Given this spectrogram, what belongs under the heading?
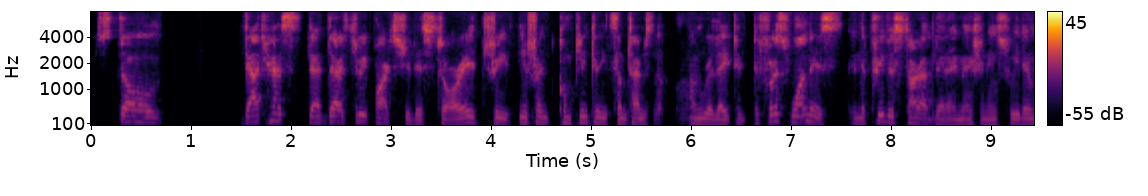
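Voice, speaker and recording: Blunt and candid, this Brazilian-accented man speaks at medium pitch with no echo over a video call. He is the CTO guest in a relaxed interview, his non-native phrasing loose, and he sits indoors in a small home office.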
